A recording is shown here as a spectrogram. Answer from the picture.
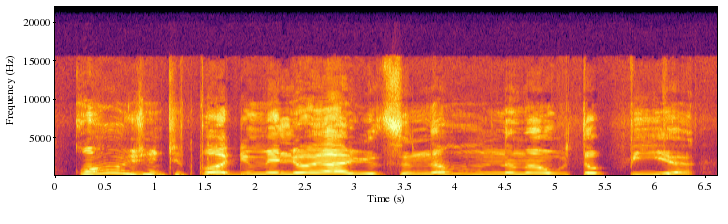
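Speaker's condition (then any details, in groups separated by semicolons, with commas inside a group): Paralysis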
